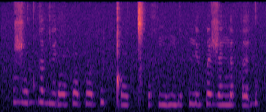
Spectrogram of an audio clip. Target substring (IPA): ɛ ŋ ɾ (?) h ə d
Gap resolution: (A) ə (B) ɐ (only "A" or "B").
A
